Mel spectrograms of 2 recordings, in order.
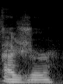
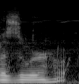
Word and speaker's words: Azure: proper way of pronouncing it's Azure not azour or azer it's AZ Azure but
